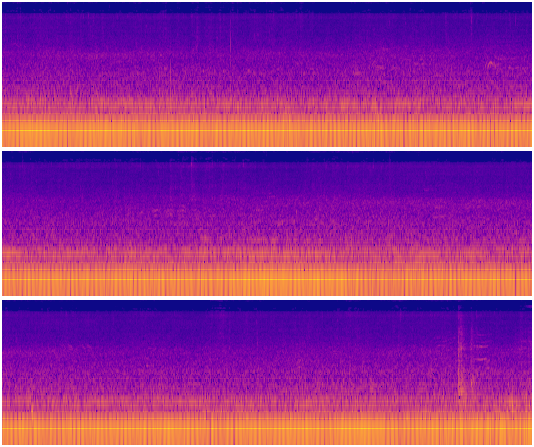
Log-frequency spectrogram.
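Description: Steady low drone of a lake passenger ship's engine, heard from on board, holding an even pitch and level throughout.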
